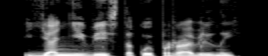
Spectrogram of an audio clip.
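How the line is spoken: Growled. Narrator (Russian): прорычал Гроу

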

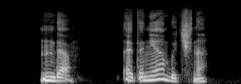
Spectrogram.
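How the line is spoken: Sharp reply. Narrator (Russian): резко ответил Костя

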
